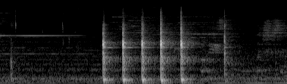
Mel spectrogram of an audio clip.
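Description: A wooden spoon knocks a few times against the side of a metal pot.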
